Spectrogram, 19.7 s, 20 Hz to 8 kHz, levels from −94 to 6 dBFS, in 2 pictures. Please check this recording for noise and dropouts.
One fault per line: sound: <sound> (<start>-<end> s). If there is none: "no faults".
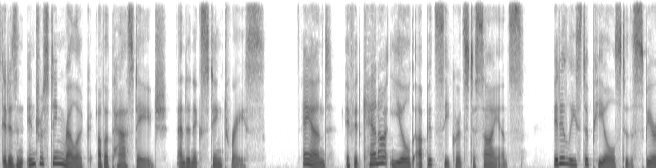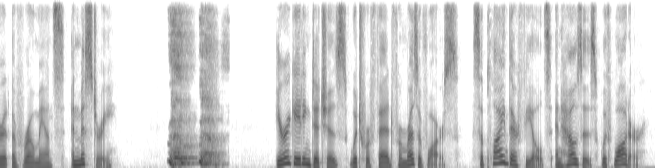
sound: cough (12.3-13.3 s)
